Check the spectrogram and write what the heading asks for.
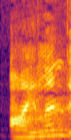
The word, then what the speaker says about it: island: Island is a noun and the silent letter is yes, S.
